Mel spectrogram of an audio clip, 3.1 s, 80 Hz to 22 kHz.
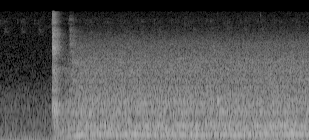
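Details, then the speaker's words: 2017 R-Pod 179 travel trailer propane furnace turned up, fan running on 12V battery: a click, then fan spins up and settles into a steady even hum; normal blower operation. "and so you can hear the fan coming on for the for the furnace so that's a good sign that all those things that are working properly on 12 volt battery are working"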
